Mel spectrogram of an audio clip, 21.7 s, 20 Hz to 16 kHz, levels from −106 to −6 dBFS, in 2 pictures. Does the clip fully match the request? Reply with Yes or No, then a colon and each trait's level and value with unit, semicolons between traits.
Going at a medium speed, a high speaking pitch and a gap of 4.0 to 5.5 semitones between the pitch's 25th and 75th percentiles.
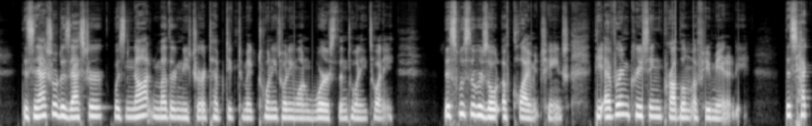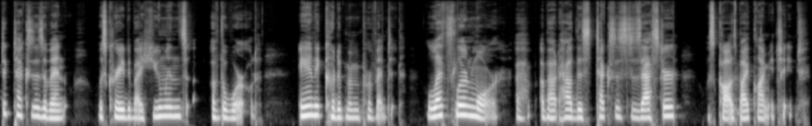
No: average, 160 wpm; high, 210 Hz; average, 3.2 semitones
